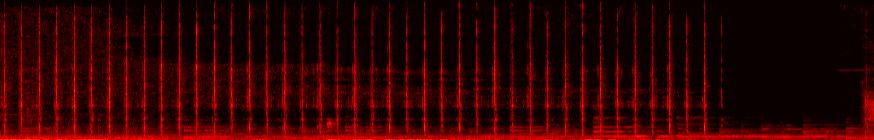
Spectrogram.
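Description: Countdown-timer music: quick, even clock-like ticking over a sustained music bed. The ticking stops about nine seconds in, leaving the softer music.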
